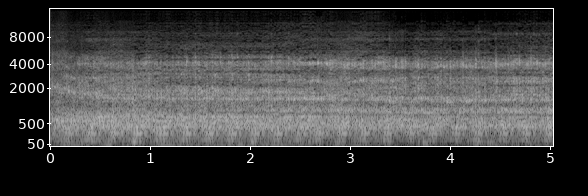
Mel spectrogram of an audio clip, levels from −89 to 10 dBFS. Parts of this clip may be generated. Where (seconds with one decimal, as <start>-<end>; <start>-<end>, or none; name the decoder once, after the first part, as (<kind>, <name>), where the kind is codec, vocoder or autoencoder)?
0.0-1.1 (codec, DAC); 2.5-4.4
